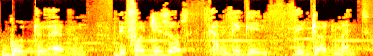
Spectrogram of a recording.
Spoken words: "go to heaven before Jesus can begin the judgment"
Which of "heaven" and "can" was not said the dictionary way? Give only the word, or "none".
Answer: none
